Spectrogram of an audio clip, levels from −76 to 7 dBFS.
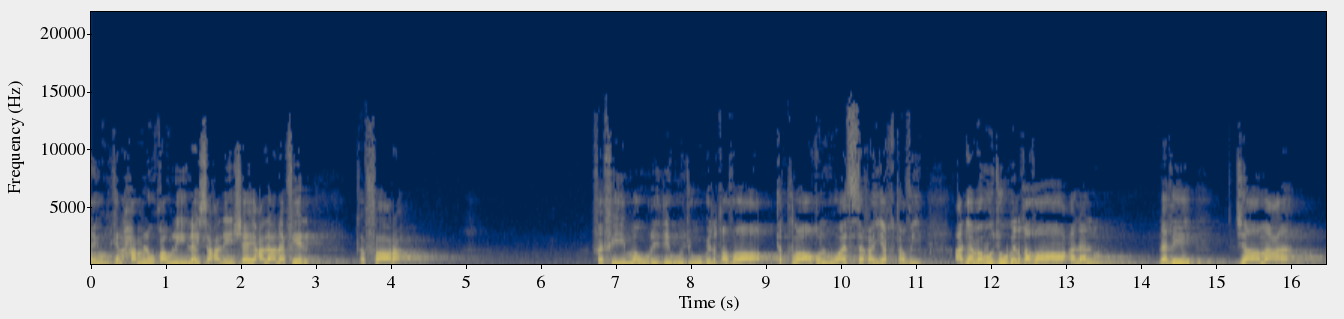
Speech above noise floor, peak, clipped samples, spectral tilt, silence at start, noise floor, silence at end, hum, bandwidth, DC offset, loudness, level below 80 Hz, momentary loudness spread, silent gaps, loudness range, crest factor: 34 dB; 0 dBFS; under 0.1%; -6 dB/octave; 0 s; -50 dBFS; 0 s; none; 13 kHz; under 0.1%; -16 LUFS; -60 dBFS; 15 LU; none; 6 LU; 16 dB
